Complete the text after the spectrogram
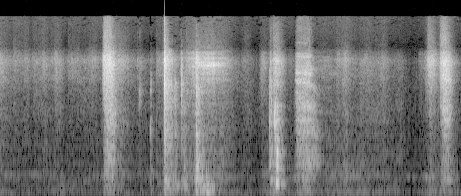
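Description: Cardboard scrapes and rustles as hands handle a box.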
